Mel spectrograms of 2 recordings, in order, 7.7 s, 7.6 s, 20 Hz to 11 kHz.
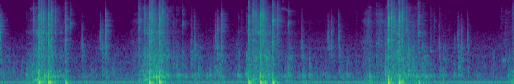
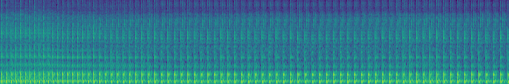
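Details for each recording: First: Honda Z50A Monkey bike with a CR70 stator and original flywheel, cranked after the first pops: seven short bursts about 1.5 s apart that never catch. The carb isn't pulling fuel through and is leaking fuel around its sides, so it needs a rebuild. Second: Honda Z50A monkey bike, first start after fitting CR70 stator with original flywheel, manifold not connected to silencer: steady even putter settling into warm-up idle about three firings a second; normal.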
